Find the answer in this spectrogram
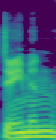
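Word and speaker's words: daemon: are like this like Damon versus demon like da e mo n like people still say demon even though the a is in there so I word I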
